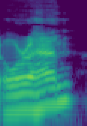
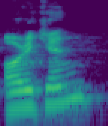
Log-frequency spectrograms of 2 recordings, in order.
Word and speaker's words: Origen: rosters and or uh how did you pronounce that orahan origen or most people right here with united states says origin origin but origin yeah yeah so you have orahan coffee roasters but i want to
